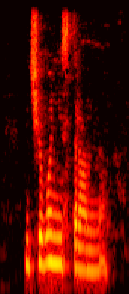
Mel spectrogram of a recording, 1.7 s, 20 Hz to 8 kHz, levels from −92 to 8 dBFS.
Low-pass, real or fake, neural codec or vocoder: 7.2 kHz; real; none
